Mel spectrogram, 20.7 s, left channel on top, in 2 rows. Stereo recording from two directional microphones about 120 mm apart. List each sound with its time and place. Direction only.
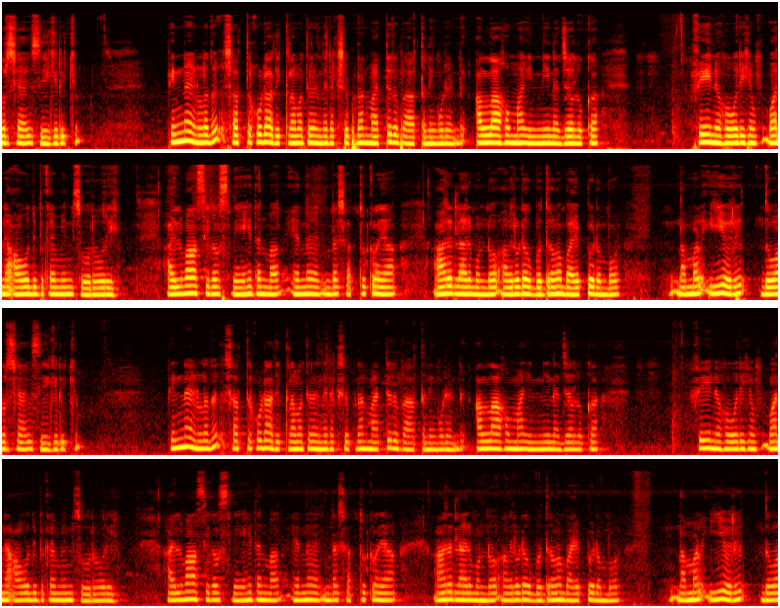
0.0 s a woman's voice: 5° left (ahead or behind)
2.3 s speech: 20° left (ahead or behind)
3.1 s a woman's voice: centre (ahead or behind)
3.4 s a woman's voice: 10° left (ahead or behind)
9.2 s a woman's voice: 30° left (ahead or behind)
19.5 s a woman's voice: 5° left (ahead or behind)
